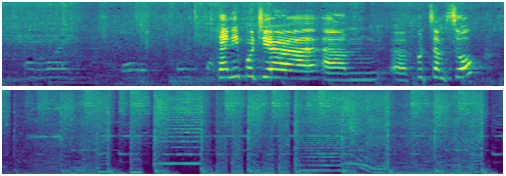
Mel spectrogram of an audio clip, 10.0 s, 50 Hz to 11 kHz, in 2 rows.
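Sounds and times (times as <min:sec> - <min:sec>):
faucet running into steel sink: 0:00.0 - 0:05.0.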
